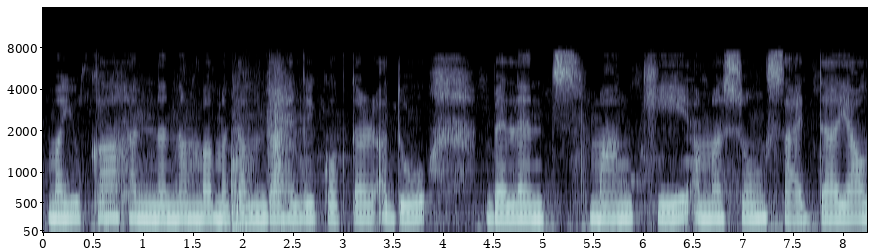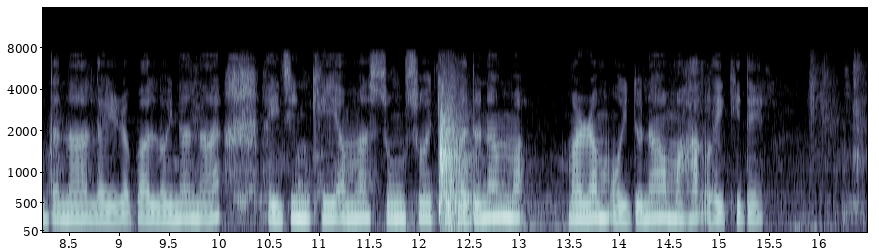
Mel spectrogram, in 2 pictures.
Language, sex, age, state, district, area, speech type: Manipuri, female, 18-30, Manipur, Kangpokpi, urban, read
